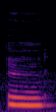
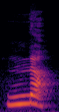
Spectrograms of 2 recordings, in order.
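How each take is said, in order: First: The consonant sound is held with no vowel. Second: A short vowel follows the consonant sound. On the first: The speaker calls it right. "which should be" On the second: The speaker calls it wrong. "A schwa is when you use a at the end of a sound that doesn't require it"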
